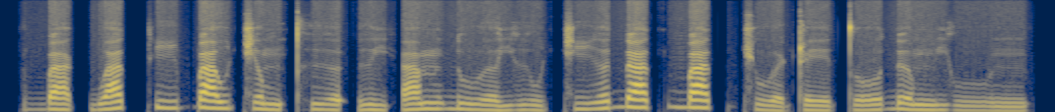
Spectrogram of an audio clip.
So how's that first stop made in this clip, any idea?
implosive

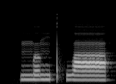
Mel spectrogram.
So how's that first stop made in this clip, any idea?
aspirated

